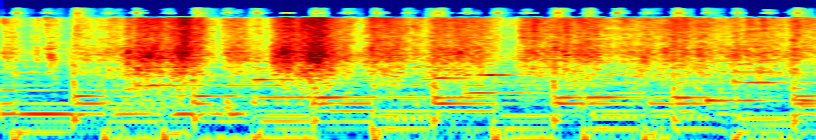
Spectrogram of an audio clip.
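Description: Plastic packaging and fabric rustling as baby clothes are handled, loudest about a second in, over background music with a beat.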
